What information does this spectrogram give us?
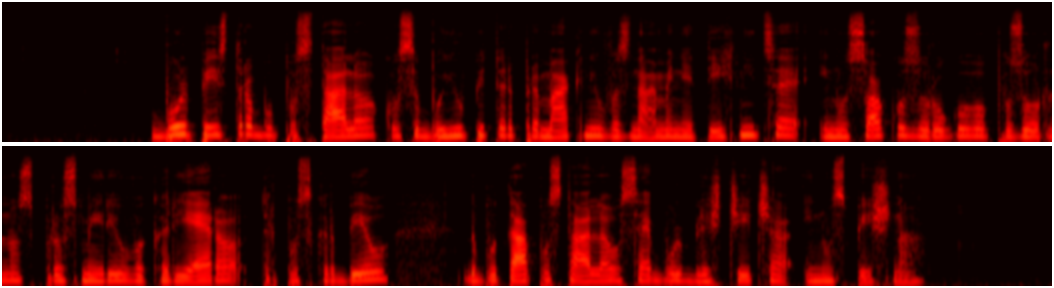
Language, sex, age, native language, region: Slovenian, female, 30-49, Slovenian, Central Slovenia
